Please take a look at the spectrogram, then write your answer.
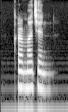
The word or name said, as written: curmudgeon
